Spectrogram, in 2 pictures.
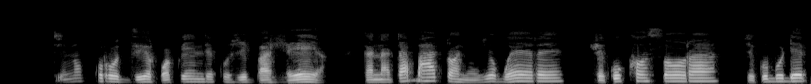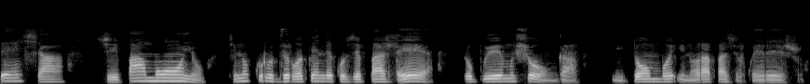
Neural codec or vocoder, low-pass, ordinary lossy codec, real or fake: none; 5.4 kHz; MP3, 24 kbps; real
